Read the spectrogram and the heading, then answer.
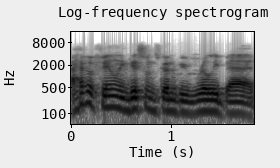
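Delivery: ordinary delivery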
